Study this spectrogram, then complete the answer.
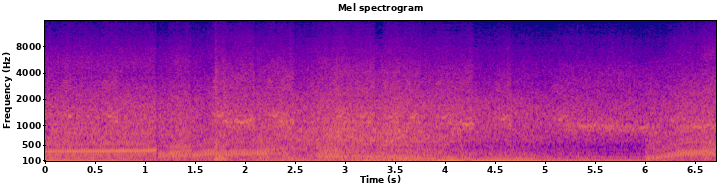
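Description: A video game car engine hums as the car drives along a road.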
